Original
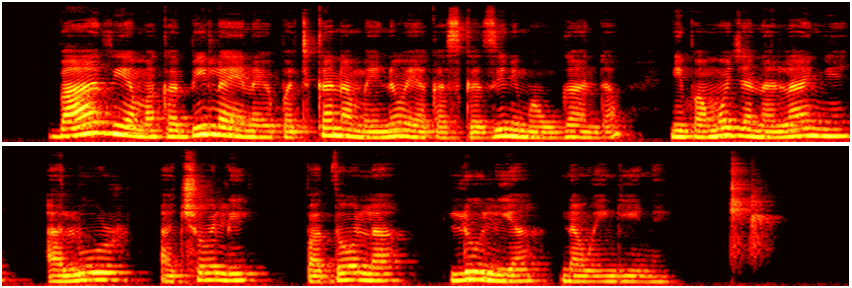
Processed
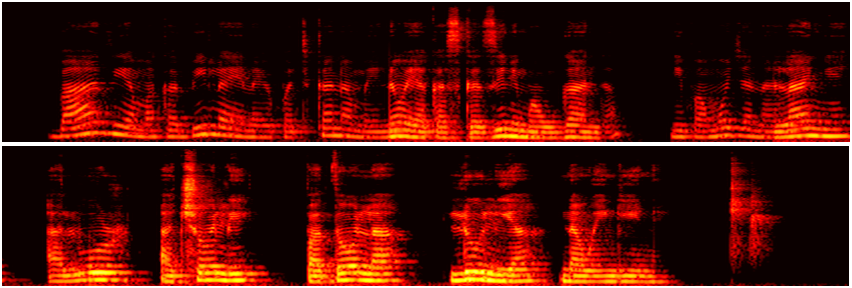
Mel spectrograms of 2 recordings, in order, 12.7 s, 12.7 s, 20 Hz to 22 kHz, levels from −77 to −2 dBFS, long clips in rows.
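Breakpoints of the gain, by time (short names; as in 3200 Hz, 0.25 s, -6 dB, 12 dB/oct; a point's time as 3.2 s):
-19 dB
from 2.9 s -8 dB
from 4.48 s -19.5 dB
from 5.78 s -9 dB
from 7 s -1 dB
from 11.24 s -8.5 dB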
